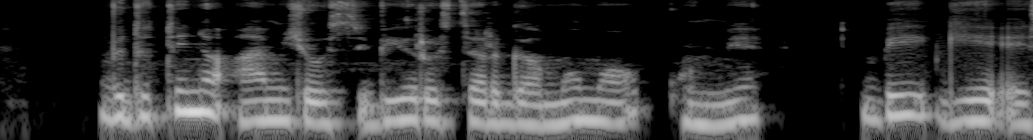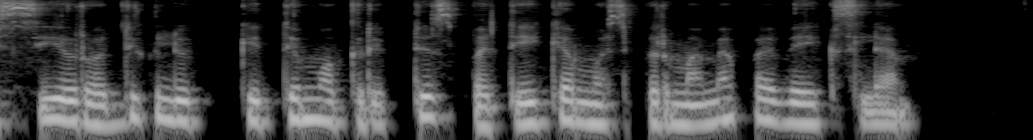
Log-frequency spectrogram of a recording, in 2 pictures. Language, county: Lithuanian, Šiauliai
